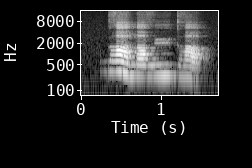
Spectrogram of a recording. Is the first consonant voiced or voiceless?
voiced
